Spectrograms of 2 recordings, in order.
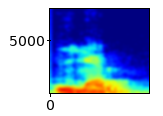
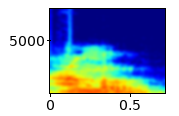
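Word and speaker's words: عمرو: Amr bin As, Amr, Ain, Mim, Ra, Waw, bacanya bukan Umar, bacanya Amr ibn al-As radhiyallahu anhuma.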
